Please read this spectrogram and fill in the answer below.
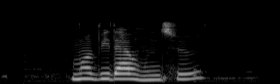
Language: Nepali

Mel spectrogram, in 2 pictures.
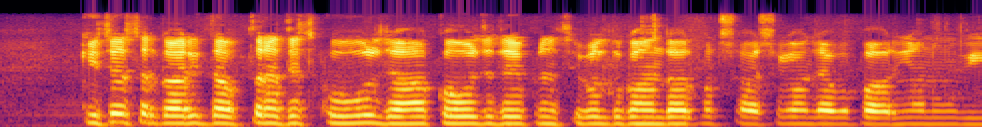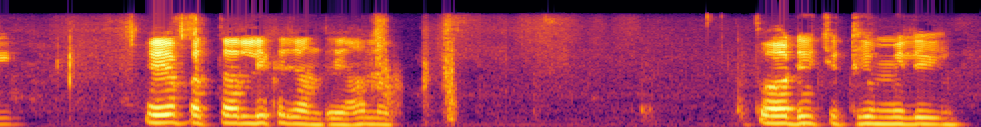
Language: Punjabi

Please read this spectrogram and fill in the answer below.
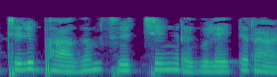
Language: Malayalam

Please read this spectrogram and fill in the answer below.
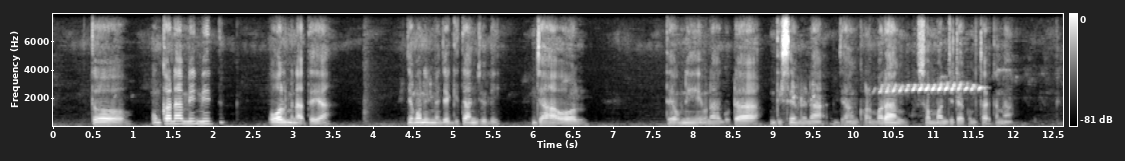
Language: Santali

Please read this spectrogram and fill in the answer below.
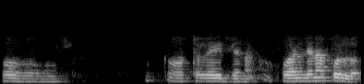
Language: Kannada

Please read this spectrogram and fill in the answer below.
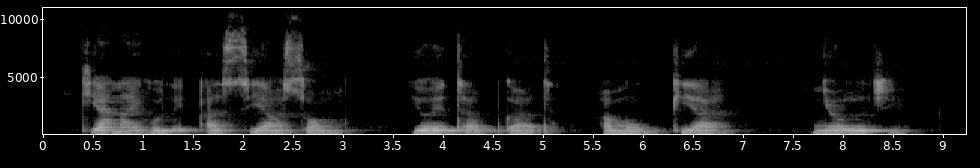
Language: Kalenjin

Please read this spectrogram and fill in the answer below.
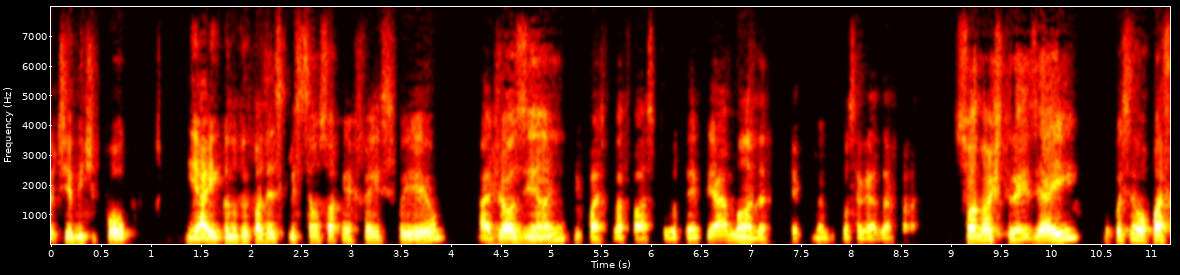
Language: Portuguese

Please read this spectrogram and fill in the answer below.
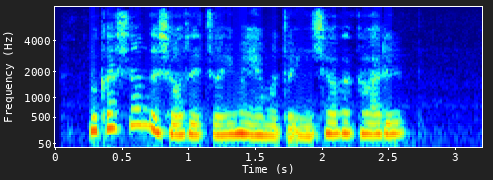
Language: Japanese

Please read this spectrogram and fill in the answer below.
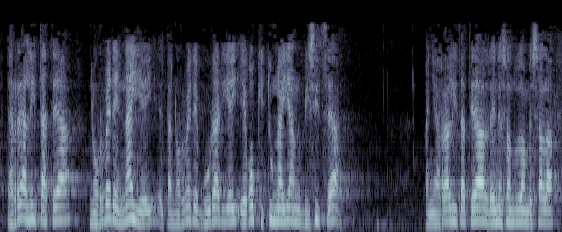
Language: Basque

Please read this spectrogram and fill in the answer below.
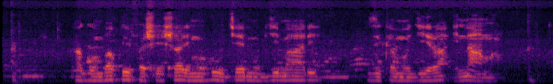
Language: Kinyarwanda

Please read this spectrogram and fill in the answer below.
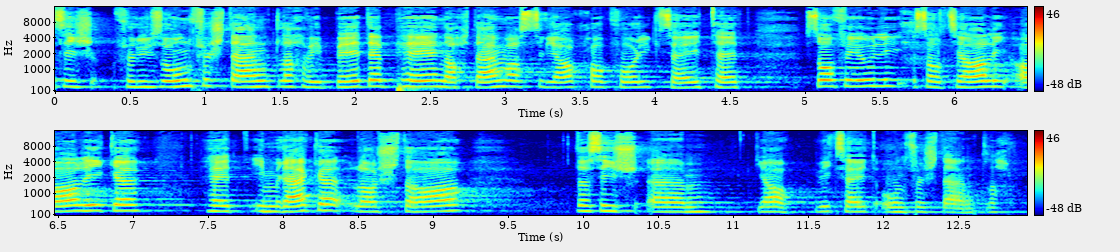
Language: Swiss German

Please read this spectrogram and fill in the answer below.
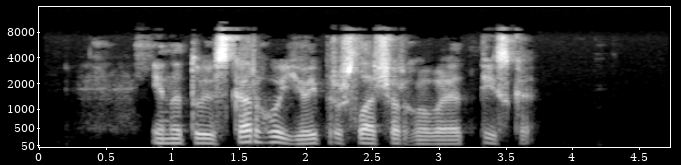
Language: Belarusian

